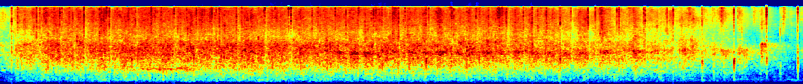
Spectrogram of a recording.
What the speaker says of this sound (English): Can we all give that a clap?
